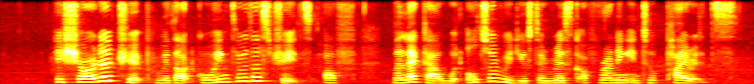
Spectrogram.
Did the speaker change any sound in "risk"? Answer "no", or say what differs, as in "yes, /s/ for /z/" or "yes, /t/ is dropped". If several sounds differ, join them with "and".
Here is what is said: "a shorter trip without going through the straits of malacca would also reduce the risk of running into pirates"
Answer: no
